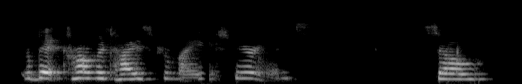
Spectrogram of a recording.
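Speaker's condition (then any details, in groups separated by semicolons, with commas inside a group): Cerebral palsy; arm spasms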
